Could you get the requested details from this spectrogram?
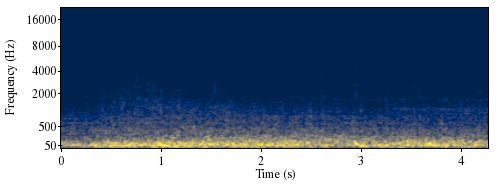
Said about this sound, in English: A pile of debris shifted, then the rocks exploded outward.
